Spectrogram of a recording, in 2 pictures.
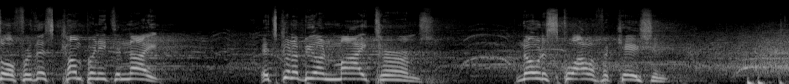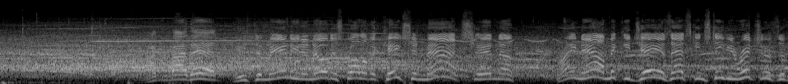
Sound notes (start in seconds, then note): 7.4 mic thudding; 8.4 crowd cheering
